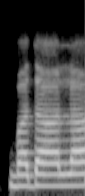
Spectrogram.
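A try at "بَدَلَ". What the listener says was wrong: బదల దీర్ఘం లేదు. ఎక్కడా దీర్ఘం.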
